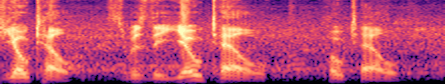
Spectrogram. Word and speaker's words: Yotel: on 10th and uh 10th and 41st it's pronounced hotel no it's yotel it was the yotel hotel and we actually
